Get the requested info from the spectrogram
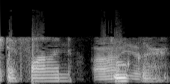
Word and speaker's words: Stefan Bucher: It's Stefan Bucher.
